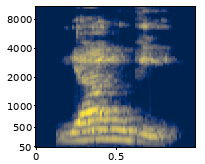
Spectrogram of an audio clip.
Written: yanggi

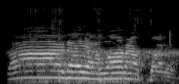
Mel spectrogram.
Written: gaardeya warrag barrern

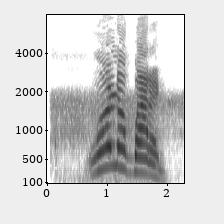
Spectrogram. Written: ngoorloog barrern

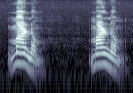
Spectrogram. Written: Marnem

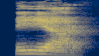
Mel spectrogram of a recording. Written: biyarr

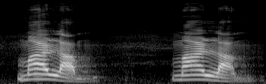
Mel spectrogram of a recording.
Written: Marlam

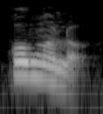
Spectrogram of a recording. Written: Goongooloo

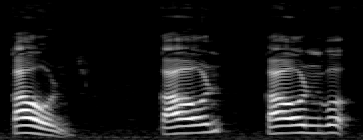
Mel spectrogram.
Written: Gawoorn gawoornboo

